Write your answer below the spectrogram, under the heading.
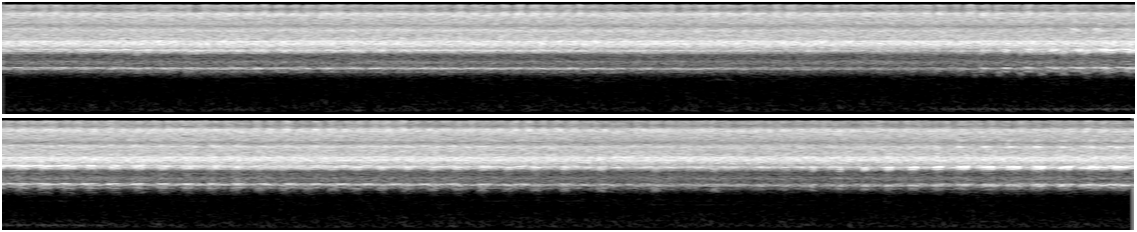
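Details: Cicadas in a cedar forest on a summer evening give a constant high shimmering drone; toward the end a pulsing rhythm of about four beats per second rises out of the chorus.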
